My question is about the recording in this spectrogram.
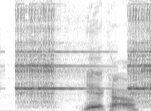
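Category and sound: household object, phone ringing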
